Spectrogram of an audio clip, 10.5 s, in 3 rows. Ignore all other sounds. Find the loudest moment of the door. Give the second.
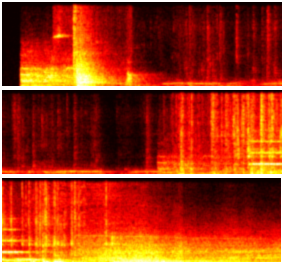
1 s.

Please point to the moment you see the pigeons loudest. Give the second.
7 s.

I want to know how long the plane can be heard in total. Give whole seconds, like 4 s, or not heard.
3 s.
